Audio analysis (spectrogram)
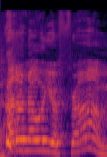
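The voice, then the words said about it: Imitates another person's voice. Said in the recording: “I don't know why I gave her that accent. ... Yeah, that's what she sounded like.”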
